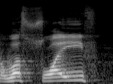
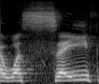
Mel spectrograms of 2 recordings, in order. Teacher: اور وَالصَّيْف، صاد، صویف کا صاد یہاں پر موٹا ہے، وَالسَّيْف نہیں پڑھنا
